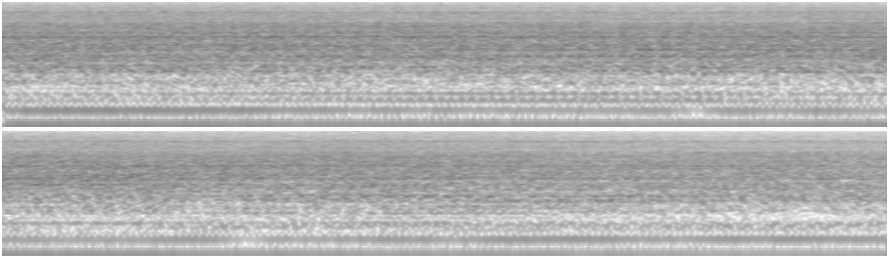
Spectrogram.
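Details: Diesel in a Ford ("Fummins") idling steady and even right after a newly installed P-pump was primed and the injector lines bled, with a firm low rumble, regular firing and no misses or knocks: normal idle.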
